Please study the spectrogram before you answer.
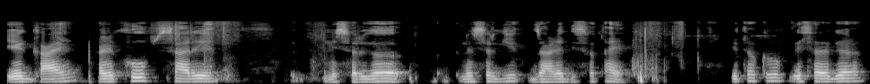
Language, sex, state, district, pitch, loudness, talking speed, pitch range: Marathi, male, Maharashtra, Dhule, 135 Hz, -17 LUFS, 95 wpm, 130-145 Hz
